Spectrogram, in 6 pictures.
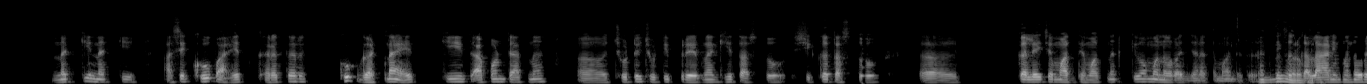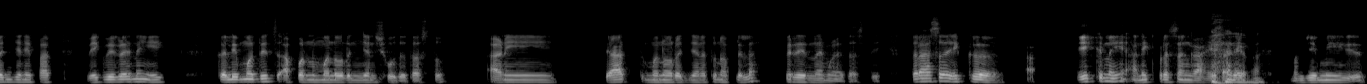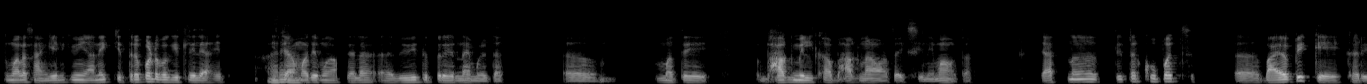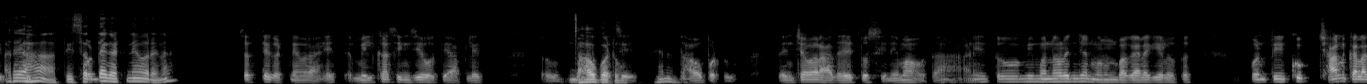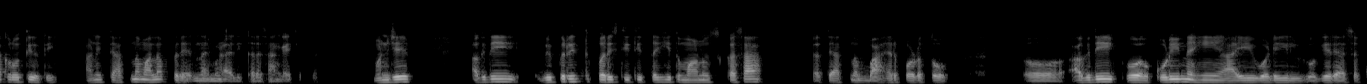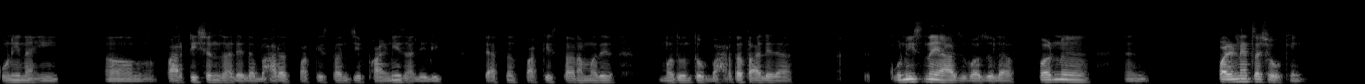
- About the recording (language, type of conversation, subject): Marathi, podcast, कला आणि मनोरंजनातून तुम्हाला प्रेरणा कशी मिळते?
- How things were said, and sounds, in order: other noise; tapping; other background noise; "माध्यमातन" said as "माध्यततात"; laughing while speaking: "अरे वाह!"; in English: "बायोपिक"; in English: "पार्टिशन"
